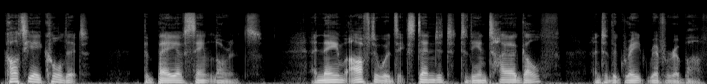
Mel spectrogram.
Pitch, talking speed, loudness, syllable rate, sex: 90 Hz, 180 wpm, -19 LUFS, 6.2 syllables/s, male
